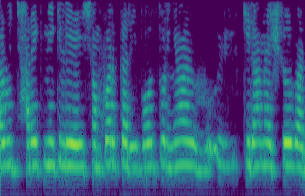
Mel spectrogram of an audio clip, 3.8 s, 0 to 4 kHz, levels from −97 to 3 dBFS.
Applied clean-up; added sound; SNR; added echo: none; none; none; reverberation time 0.2 s.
